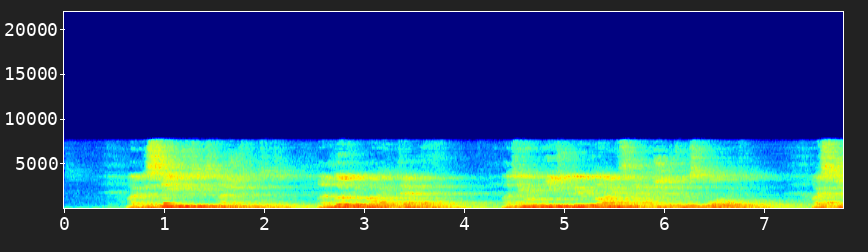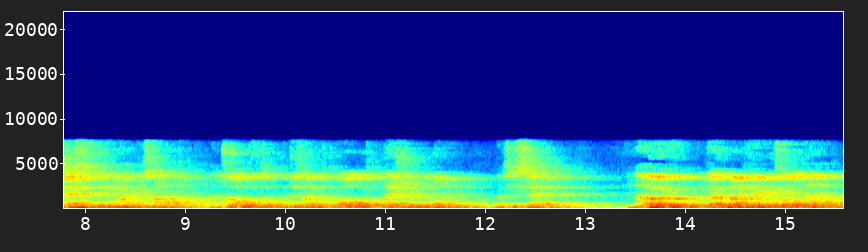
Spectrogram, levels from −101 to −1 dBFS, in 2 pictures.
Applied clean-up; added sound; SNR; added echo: none; Dishes, pots, and pans; 13 dB; reverberation time 2.1 s.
